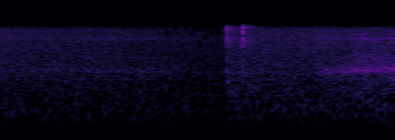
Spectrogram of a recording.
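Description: Near silence with a faint steady hiss, broken by a quick double click of a computer mouse about one and a half seconds in.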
